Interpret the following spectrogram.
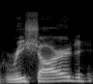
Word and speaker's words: Richard: right but somehow like you mispronounce uh you know rishard instead of Richard gas and you're a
